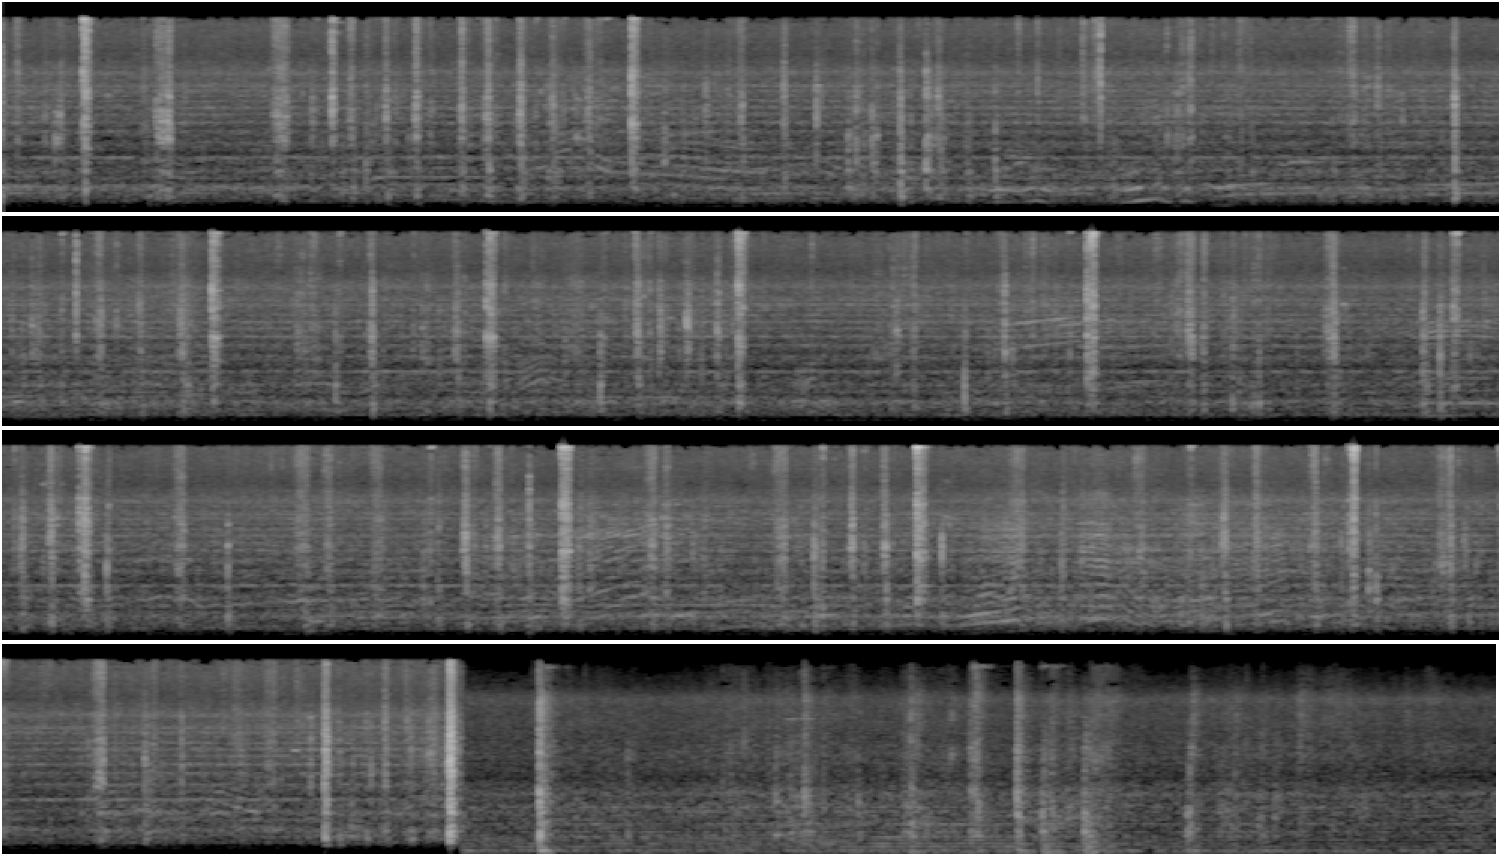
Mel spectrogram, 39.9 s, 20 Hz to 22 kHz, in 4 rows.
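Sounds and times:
faint background hum: 0.0s - 39.9s.

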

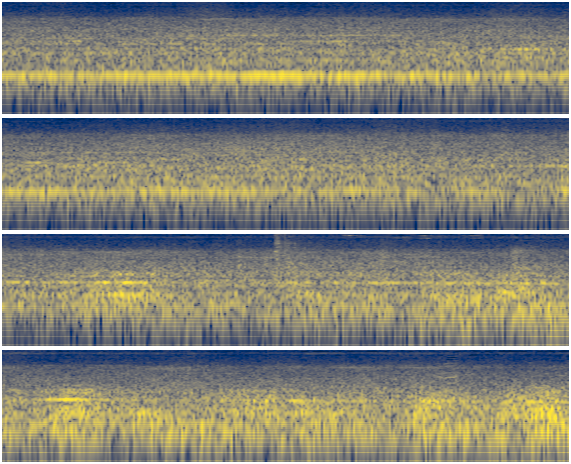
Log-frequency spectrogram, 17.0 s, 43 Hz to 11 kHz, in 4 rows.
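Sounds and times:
faint thin whine: 0.0s - 17.0s
jet engine roar: 0.0s - 17.0s.

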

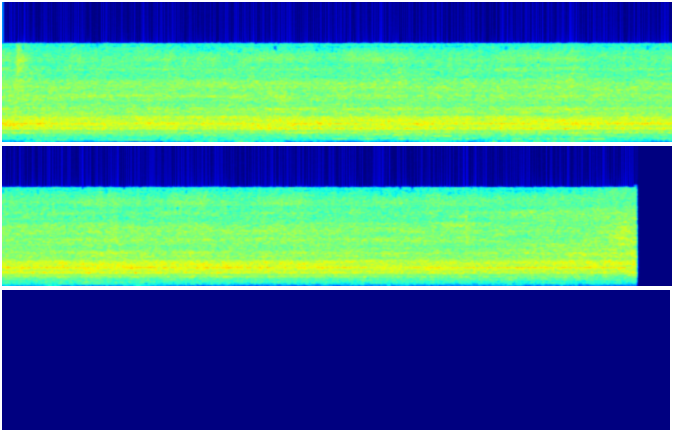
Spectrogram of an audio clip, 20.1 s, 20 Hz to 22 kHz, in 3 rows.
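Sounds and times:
hair dryer blowing: 0.0s - 13.1s.

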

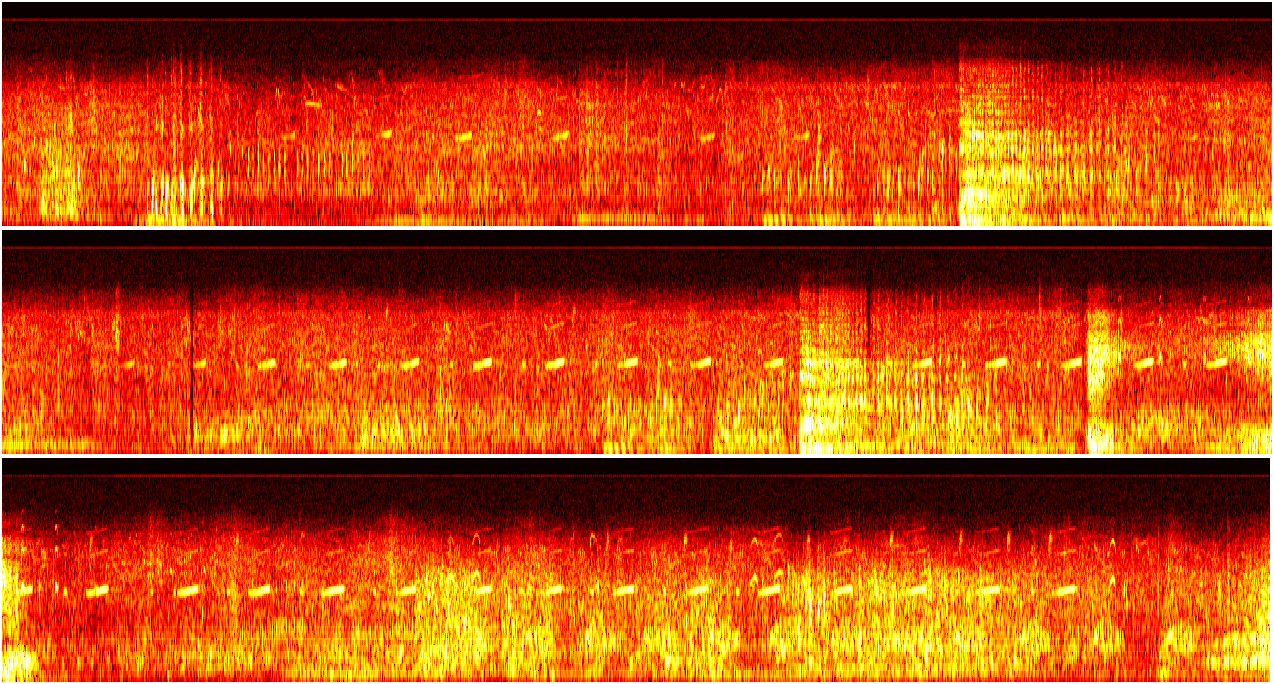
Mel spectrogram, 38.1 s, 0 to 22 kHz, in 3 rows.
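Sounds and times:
elephants rumbling calls: 7.6s - 13.8s, 18.7s - 26.0s
water sloshing and splashing: 25.5s - 38.0s.

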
